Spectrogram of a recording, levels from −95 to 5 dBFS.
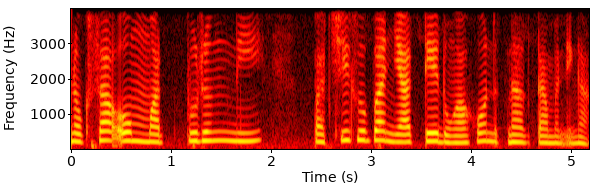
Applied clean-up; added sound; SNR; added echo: none; none; none; none.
